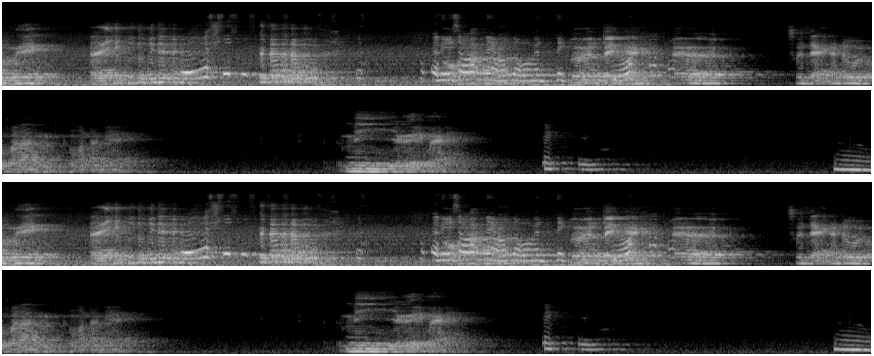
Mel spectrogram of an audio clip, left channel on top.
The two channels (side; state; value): both; identical; correlation 1.00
